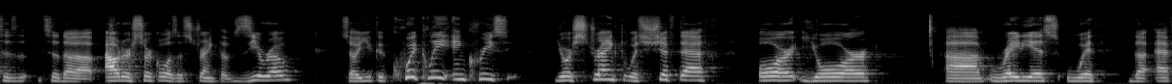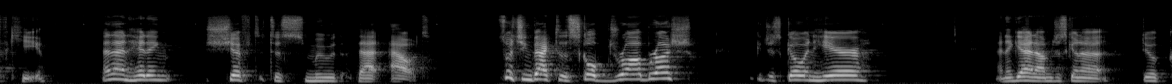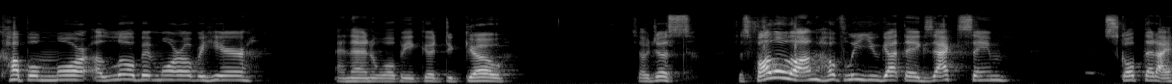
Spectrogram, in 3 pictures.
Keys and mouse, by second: 2.8-5.2 drag, 6.3-11.8 middle drag, 11.8-14.8 drag, 14.7 middle click, 15.2 click, 15.6-16.1 middle drag, 17.8-19.2 drag, 19.3 drag, 19.5 click, 20.7 f, 24.2-25.7 drag, 25.7-26.4 middle drag, 26.7-30.1 middle drag, 30.4-31.7 middle drag, 32.9 middle click, 33.8-35.1 middle drag.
